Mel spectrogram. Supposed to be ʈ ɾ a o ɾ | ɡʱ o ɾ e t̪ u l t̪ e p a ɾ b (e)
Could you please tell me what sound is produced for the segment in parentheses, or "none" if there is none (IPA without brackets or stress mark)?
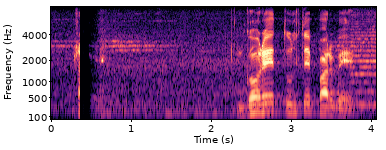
e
